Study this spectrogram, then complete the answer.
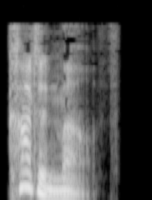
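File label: "cottonmouth", British English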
